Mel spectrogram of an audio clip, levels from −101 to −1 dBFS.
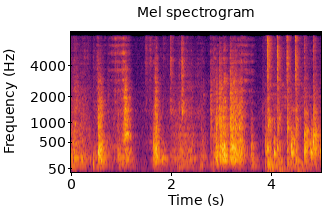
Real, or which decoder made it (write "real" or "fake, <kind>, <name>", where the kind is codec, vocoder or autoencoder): fake, vocoder, Vocos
